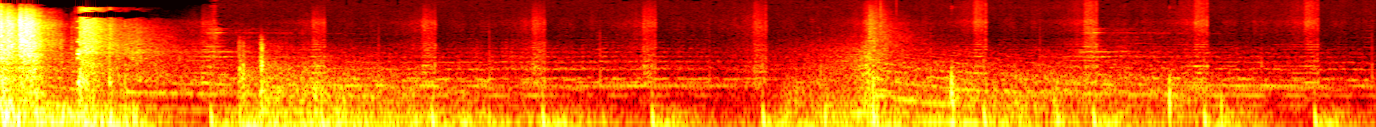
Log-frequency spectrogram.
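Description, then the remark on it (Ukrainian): Several booming artillery shots fired at the enemy go off at irregular intervals, each a sharp, loud crack over a constant low rumbling roar, with a few fainter reports in between. “Ми виявляємо противника до того, як він дійшов до переднього краю, і артилерія наносить по ньому вогневе враження. Постріл! Постріл!”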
